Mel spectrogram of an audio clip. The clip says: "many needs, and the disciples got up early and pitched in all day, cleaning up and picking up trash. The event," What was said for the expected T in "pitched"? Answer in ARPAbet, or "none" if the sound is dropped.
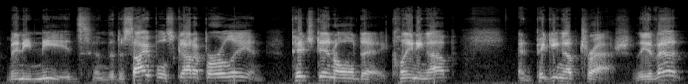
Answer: T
